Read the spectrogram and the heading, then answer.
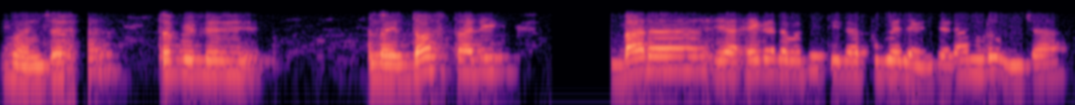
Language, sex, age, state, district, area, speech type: Nepali, male, 18-30, West Bengal, Darjeeling, rural, conversation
